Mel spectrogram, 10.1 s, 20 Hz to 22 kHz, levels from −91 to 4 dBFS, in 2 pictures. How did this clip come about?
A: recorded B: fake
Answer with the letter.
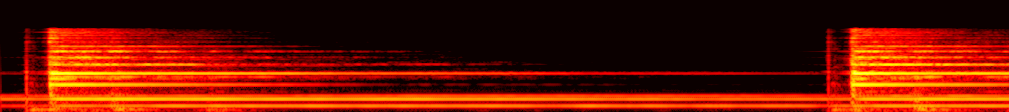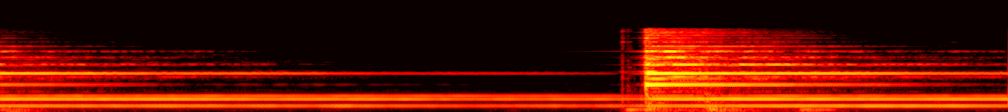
B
